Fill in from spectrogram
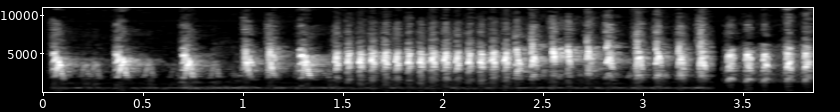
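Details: Eurasian tree sparrows in a long lure recording used to call birds in, giving dense, overlapping high chirps in quick succession, about three per second, growing busier midway, over a steady low hum.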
